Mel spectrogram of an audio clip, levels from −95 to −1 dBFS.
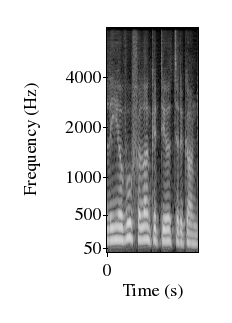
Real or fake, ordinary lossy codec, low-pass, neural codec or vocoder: fake; none; none; codec, 16 kHz, 0.2 kbps, FocalCodec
